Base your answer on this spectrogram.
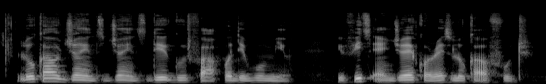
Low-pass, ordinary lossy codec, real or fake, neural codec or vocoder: none; none; real; none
